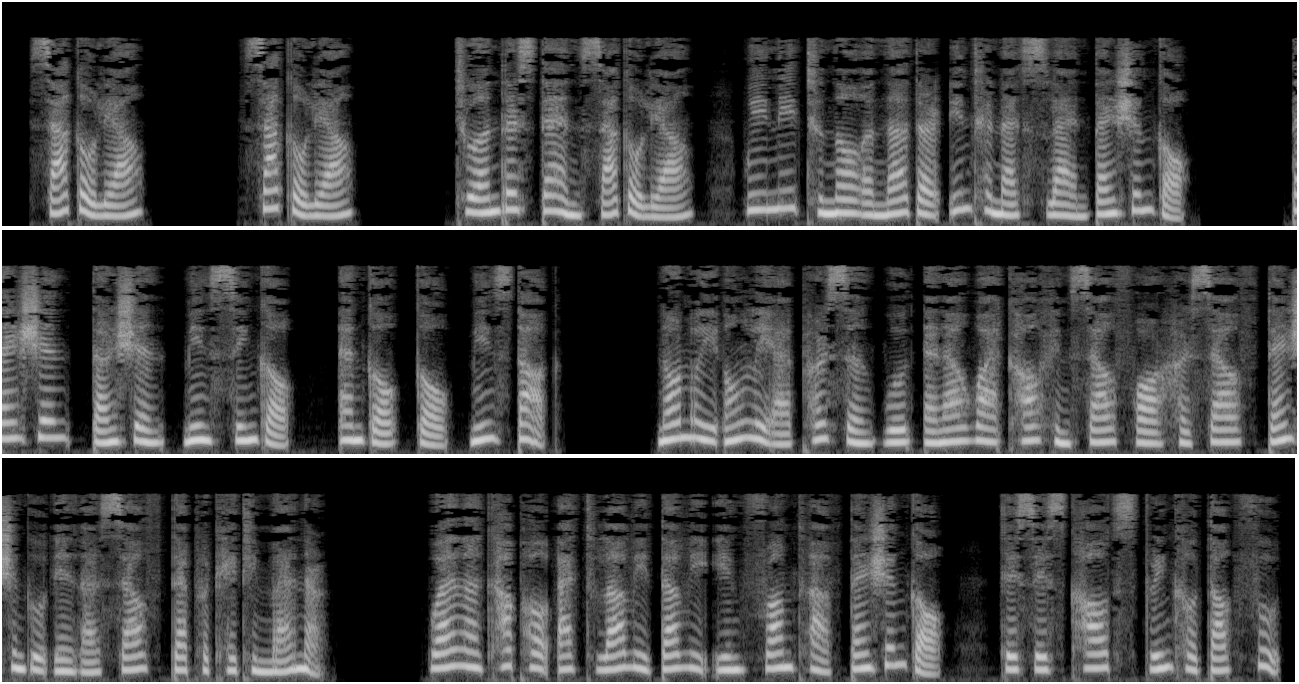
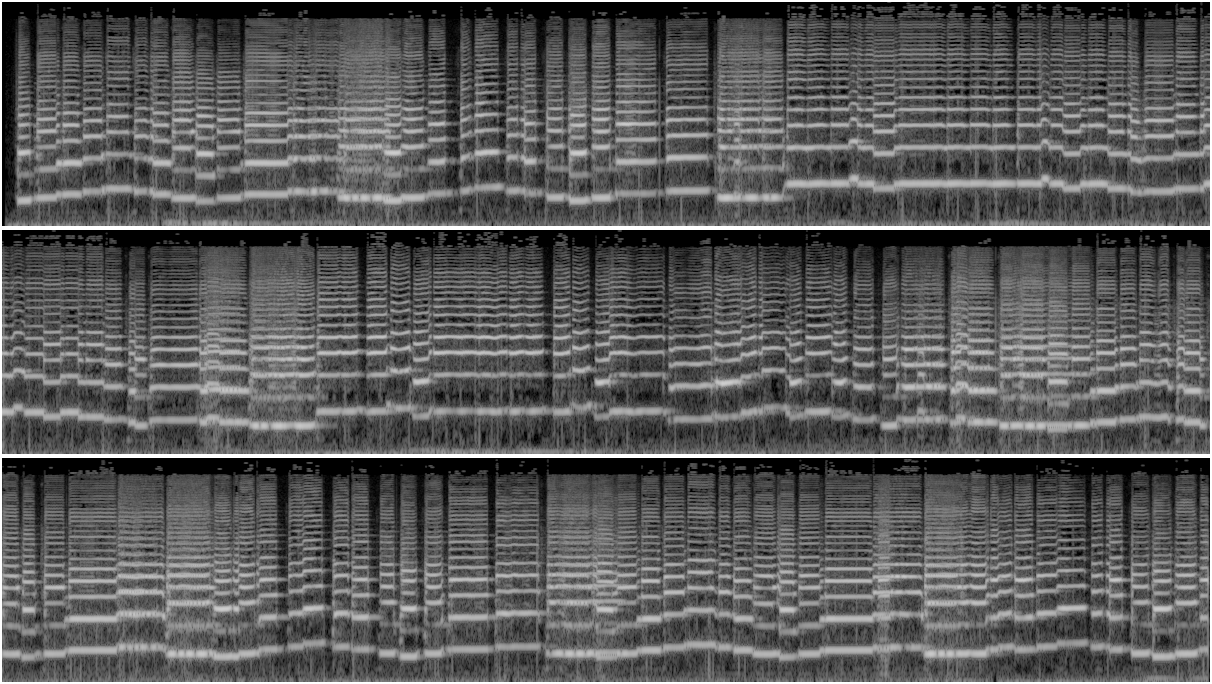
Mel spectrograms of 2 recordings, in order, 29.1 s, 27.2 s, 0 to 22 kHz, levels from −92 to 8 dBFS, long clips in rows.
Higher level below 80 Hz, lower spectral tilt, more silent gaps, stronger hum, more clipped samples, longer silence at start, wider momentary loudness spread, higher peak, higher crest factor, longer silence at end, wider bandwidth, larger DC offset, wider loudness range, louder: second, -56 dBFS vs -48 dBFS; first, -5 dB/octave vs 1.5 dB/octave; first, 1.23-1.71 s, 2.82-3.29 s, 9.10-9.56 s, 14.03-14.52 s, 22.04-22.52 s vs none; neither; neither; first, 0.25 s vs 0.1 s; about the same, 7 LU vs 5 LU; about the same, -4 dBFS vs -2 dBFS; about the same, 16 dB vs 14 dB; first, 0.15 s vs 0 s; second, 12 kHz vs over 20 kHz; neither; about the same, 2 LU vs 3 LU; second, -20 LUFS vs -16 LUFS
